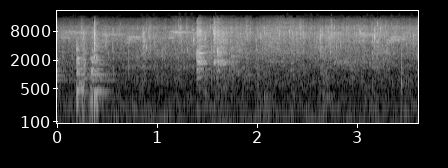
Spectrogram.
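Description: Crushed shallots and garlic sauté in hot oil for a fish curry, a steady close sizzle punctuated by a few sharp scraping stirs of a spatula in the pan, no voices.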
